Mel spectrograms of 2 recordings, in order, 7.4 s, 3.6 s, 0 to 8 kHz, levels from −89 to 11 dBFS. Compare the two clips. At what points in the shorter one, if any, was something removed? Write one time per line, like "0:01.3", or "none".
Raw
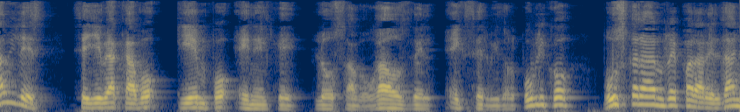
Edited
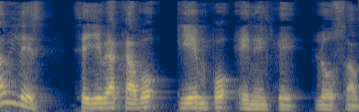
none

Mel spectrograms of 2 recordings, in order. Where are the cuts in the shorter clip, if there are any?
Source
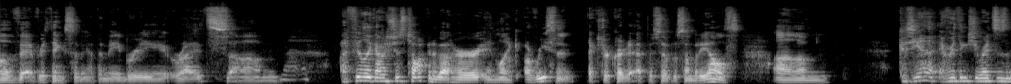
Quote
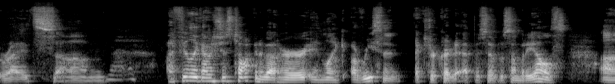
none

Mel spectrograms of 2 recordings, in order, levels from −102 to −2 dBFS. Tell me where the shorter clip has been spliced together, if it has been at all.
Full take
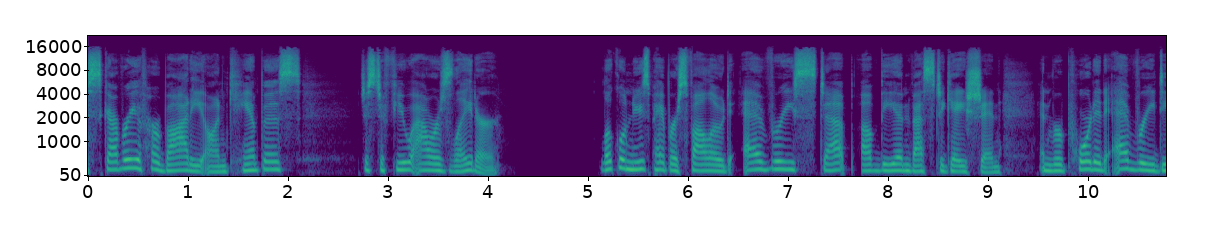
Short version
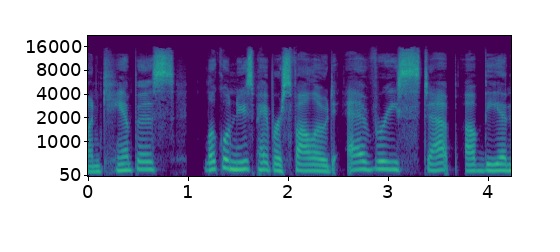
0:01.0

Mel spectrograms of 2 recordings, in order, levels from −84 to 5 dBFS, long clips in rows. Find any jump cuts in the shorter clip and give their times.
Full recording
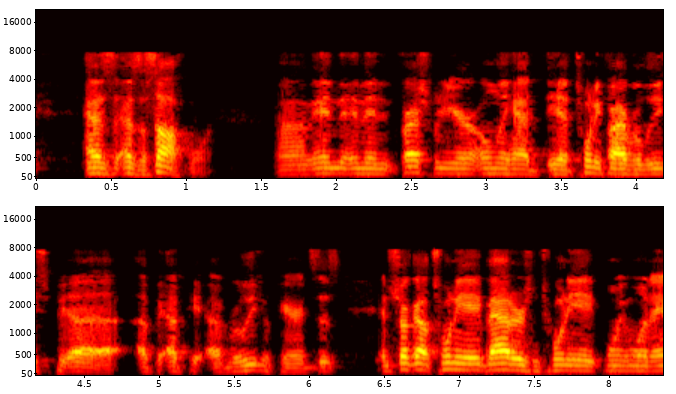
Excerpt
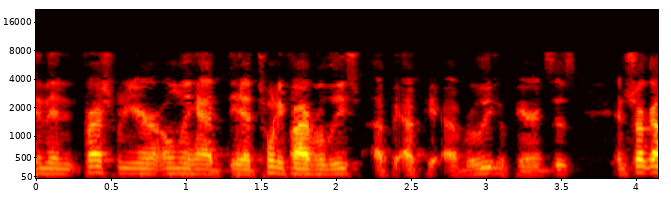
0:02.2

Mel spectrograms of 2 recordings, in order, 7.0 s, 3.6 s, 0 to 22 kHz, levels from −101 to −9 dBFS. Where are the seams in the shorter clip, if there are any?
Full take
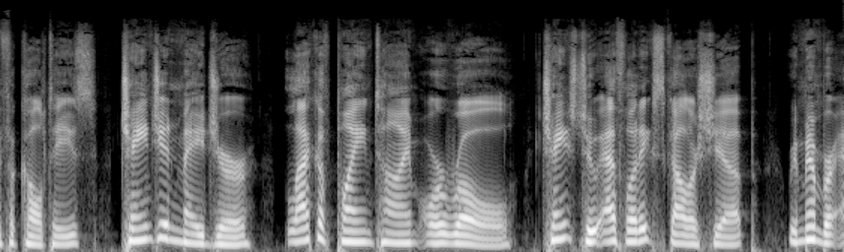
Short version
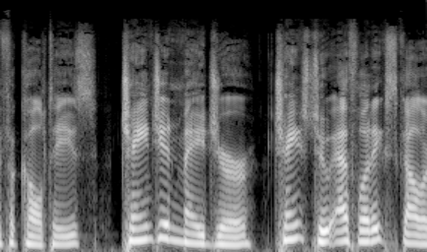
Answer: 0:02.2

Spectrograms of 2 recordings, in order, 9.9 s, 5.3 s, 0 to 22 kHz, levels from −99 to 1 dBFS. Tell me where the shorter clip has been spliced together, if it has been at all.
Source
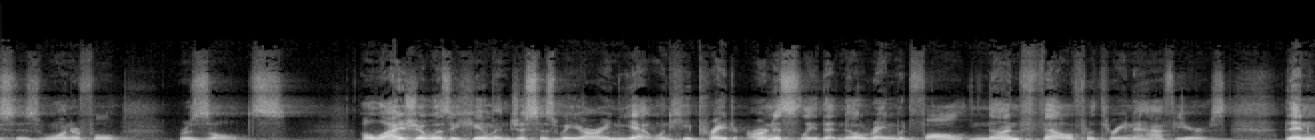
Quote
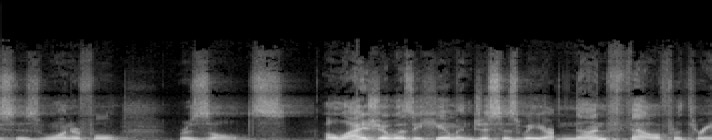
0:02.4
0:04.1

